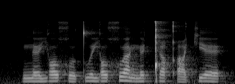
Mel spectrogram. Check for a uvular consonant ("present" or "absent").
present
